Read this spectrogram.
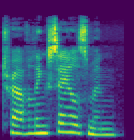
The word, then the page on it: travelling salesman: American English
